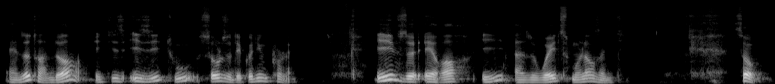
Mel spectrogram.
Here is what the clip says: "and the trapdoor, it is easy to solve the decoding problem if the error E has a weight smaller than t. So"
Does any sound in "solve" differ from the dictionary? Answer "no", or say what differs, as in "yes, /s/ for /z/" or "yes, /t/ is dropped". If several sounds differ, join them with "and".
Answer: no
